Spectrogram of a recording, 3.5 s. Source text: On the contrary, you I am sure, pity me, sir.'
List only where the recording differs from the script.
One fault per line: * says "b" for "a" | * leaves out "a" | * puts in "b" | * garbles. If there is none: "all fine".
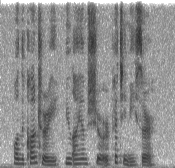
all fine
